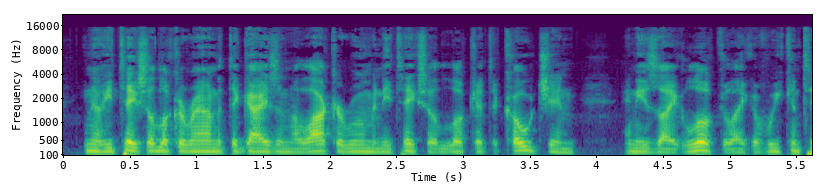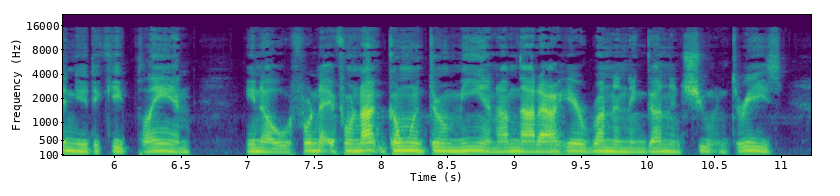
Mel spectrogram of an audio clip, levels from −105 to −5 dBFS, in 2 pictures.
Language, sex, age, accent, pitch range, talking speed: English, male, 20-39, American, 95-105 Hz, 300 wpm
